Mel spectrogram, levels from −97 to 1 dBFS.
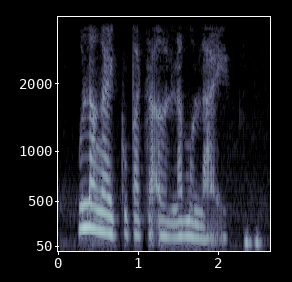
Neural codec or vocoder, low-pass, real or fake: none; 3.6 kHz; real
